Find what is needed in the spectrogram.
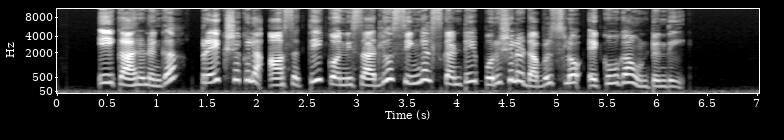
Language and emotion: Telugu, neutral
